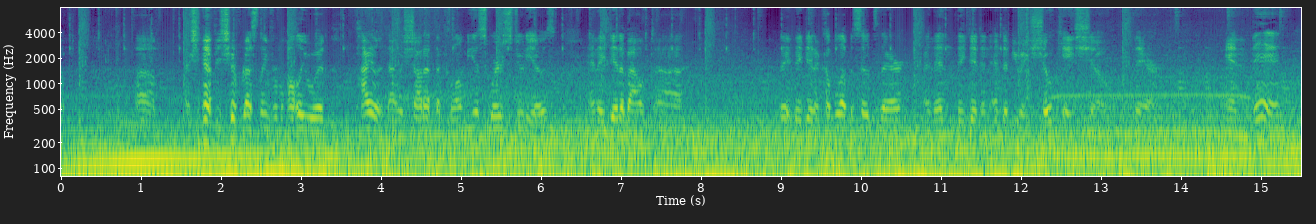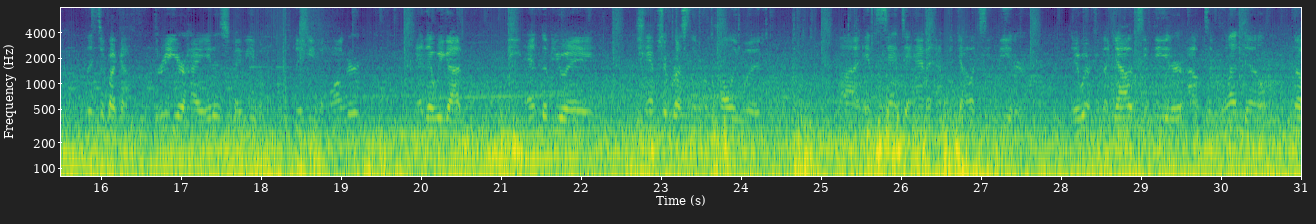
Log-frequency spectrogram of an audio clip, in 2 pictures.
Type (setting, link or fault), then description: setting, inside a vehicle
